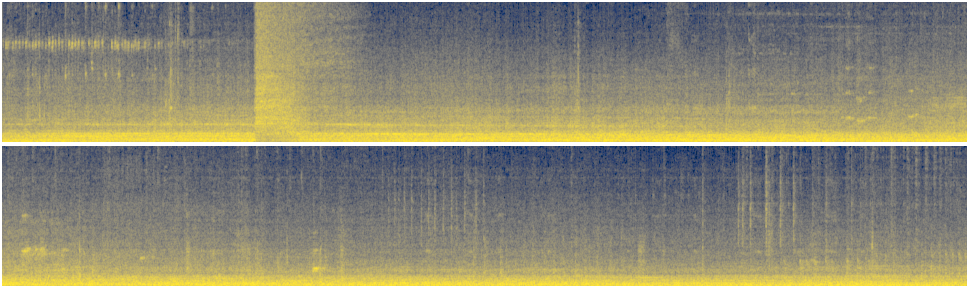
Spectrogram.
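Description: A train passing at close range over a bolted rail joint: the locomotive's engine runs with a steady hum for the first few seconds, a brief loud hiss comes about three seconds in, then the wagons' steel wheels roll and clatter over the joint in a dense, steady rumble.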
